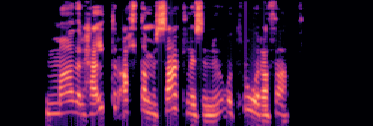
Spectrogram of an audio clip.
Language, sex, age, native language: Icelandic, female, 40-49, Icelandic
